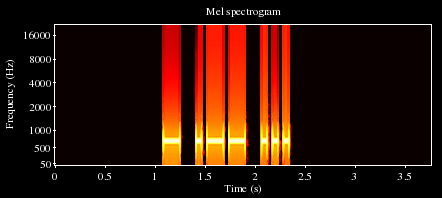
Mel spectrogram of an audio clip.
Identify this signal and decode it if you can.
Morse code, heard as a keyed tone, about 21 wpm, 700 Hz. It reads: TWS
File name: practice / 22wpm / Three Letter-Number Combinations - 22wpm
